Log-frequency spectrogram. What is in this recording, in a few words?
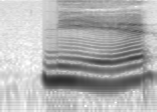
"nie3", mandarin pinyin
